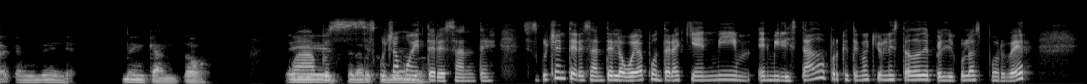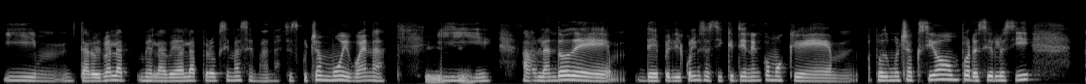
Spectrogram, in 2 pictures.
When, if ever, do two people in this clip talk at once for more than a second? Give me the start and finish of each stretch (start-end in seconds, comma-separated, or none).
2.9-4.3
